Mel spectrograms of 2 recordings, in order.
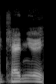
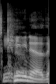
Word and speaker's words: Kena: I say Kenya, he says... – It's Kena. They said it in the game. They said Kena.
